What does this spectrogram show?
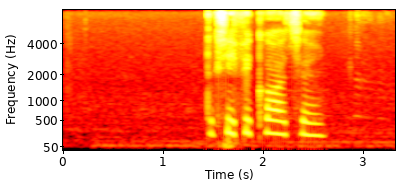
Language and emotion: Russian, sad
